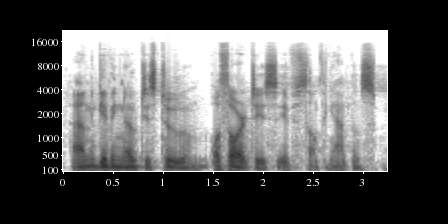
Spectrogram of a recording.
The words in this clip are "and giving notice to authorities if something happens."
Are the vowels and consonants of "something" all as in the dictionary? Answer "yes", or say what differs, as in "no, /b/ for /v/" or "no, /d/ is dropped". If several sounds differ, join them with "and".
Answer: yes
